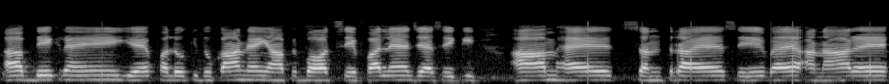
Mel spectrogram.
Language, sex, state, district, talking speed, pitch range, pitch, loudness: Hindi, female, Uttar Pradesh, Hamirpur, 160 wpm, 195-205 Hz, 200 Hz, -15 LUFS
